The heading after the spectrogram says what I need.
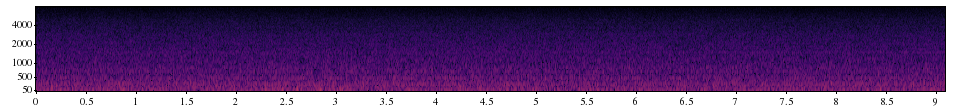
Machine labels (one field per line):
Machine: fan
